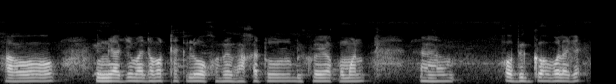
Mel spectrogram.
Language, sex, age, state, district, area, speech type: Assamese, male, 45-60, Assam, Jorhat, urban, spontaneous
